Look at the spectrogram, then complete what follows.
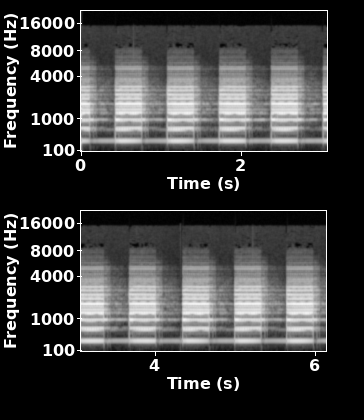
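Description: Electronic countdown-timer alarm going off at zero: buzzy beeps repeating about one and a half times a second over a continuous lower tone.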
